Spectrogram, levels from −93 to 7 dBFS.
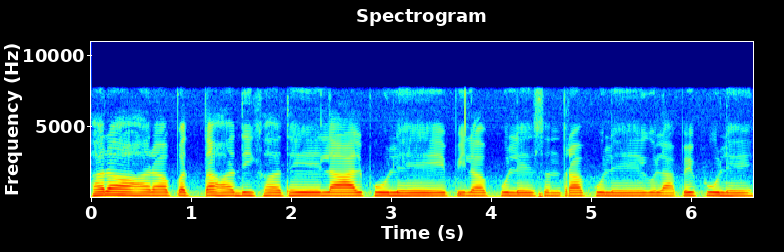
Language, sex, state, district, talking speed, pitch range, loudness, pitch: Chhattisgarhi, female, Chhattisgarh, Bilaspur, 155 wpm, 180-190 Hz, -13 LUFS, 185 Hz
